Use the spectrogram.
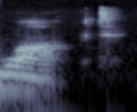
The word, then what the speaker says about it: walked: the other one here don't pronounce the l in walked okay good all right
